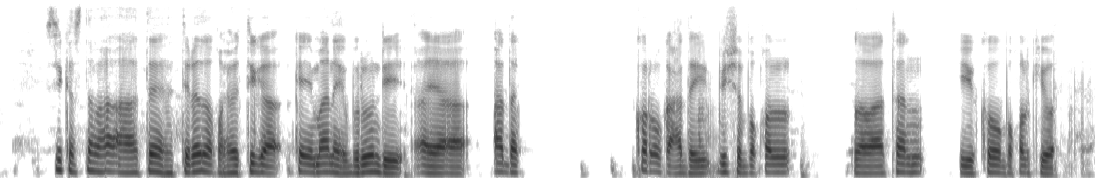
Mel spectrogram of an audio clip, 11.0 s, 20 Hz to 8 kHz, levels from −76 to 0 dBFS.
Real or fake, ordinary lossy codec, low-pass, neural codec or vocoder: fake; none; 7.2 kHz; vocoder, 22.05 kHz, 80 mel bands, Vocos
